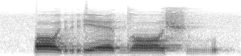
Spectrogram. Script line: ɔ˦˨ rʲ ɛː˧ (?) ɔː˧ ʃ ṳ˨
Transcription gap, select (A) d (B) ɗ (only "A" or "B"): A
